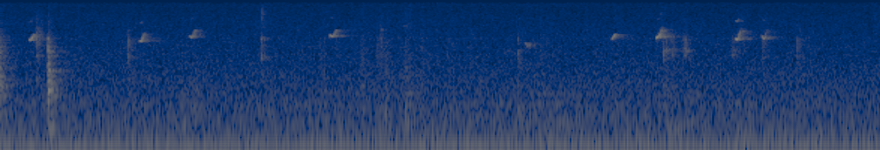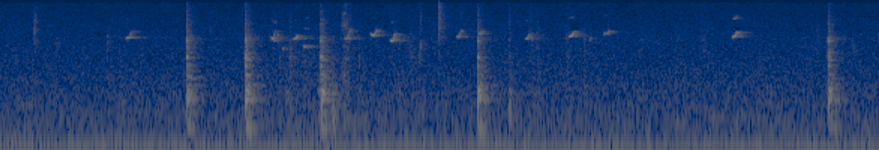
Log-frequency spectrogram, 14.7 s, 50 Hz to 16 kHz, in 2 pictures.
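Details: Day-five chicks recorded 23 July 2017 in Lunenburg, Massachusetts: thin, high single peeps spaced irregularly, with a burst of loud clicks and knocks near the end.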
